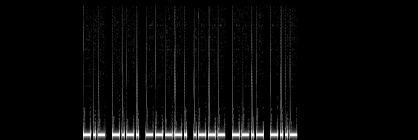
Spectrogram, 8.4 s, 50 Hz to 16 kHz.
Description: Morse code, heard as a keyed tone, about 25 wpm, 700 Hz. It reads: KC9JQX
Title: USA Call Signs - 6 Characters - Repeated 3x - 25wpm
